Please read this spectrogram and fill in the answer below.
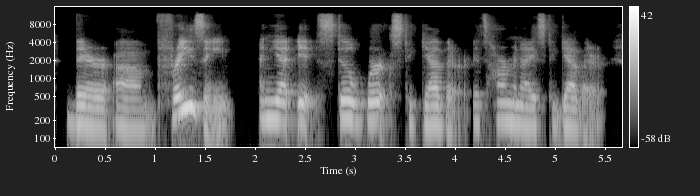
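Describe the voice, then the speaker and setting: A woman with an ordinary speaking voice, medium pitch, fairly even intonation and a fairly slow pace. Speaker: podcast co-host, author. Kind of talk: casual chat. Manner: fluent, lightly filled with ums.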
